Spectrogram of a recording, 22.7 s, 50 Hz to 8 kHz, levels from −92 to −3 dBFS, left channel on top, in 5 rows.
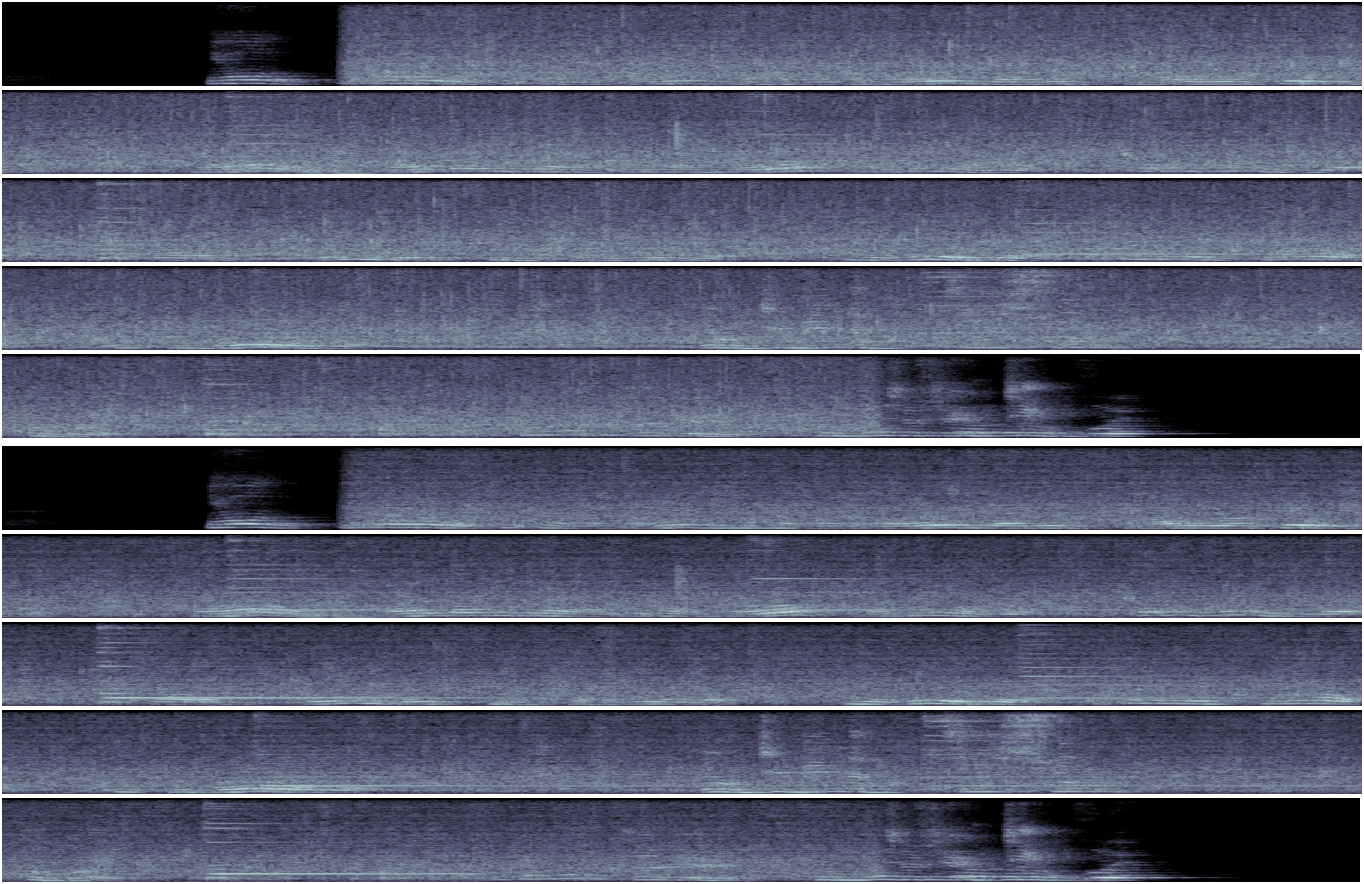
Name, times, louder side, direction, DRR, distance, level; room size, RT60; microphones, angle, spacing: voice 1, 0.7-4.7 5.2-8.0 8.3-9.1 9.6-11.5 11.9-13.6 14.0-14.8 19.7-20.2 20.8-21.9, right 4 dB, 45° right, 0.6 m, -31 dB
sound 1, 1.1-21.1, left 3 dB, 30° left, 0.4 m, -34 dB
sound 2, 4.6-19.7, right 7 dB, 5° left, 1.1 m, -37 dB
voice 2, 5.5-5.8 15.9-17.4 18.2-18.6 20.2-20.6 21.1-21.7, right 2 dB, 30° right, 1.6 m, -34 dB
2.9 x 2.4 x 2.7 m
head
